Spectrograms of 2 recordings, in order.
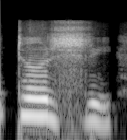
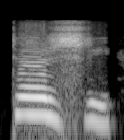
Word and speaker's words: tertiary: category है, टर्शरी colours, तो टर्शरी की स्पेलिंग में TERTIARY है, तो उसमें SUR आता ही नहीं है, लेकिन वो है टर्शरी, टर्शरी, तो वो वहां पर TERE की जगह और SUR मुख्तलिफ चीजें हैं, लेकिन लगेगा वहां पर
